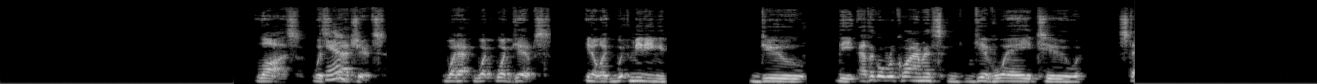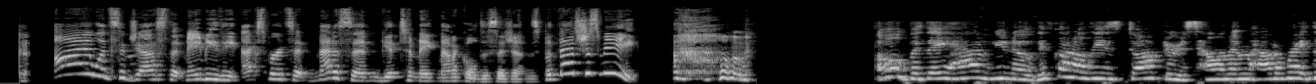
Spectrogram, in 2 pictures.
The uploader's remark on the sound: Unfortunately, we had a little trouble with our computer and had to rely on Skype to record our audio. As a result, it sounds awful and we apologize.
